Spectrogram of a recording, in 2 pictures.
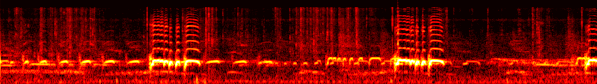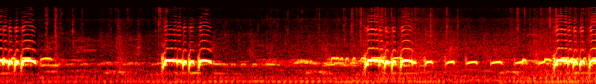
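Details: Local zebra dove, a lively champion caller used to lure and stir other zebra doves: loud stuttering cooing bursts with rolling trills, repeated about every two seconds, softer cooing from other doves between bursts.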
